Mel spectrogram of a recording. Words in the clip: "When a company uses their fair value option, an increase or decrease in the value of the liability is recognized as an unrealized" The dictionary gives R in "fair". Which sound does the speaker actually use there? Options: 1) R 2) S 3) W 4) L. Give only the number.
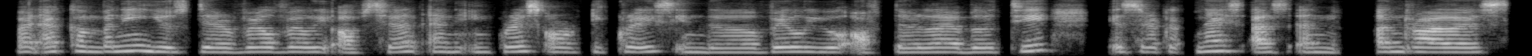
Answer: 4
